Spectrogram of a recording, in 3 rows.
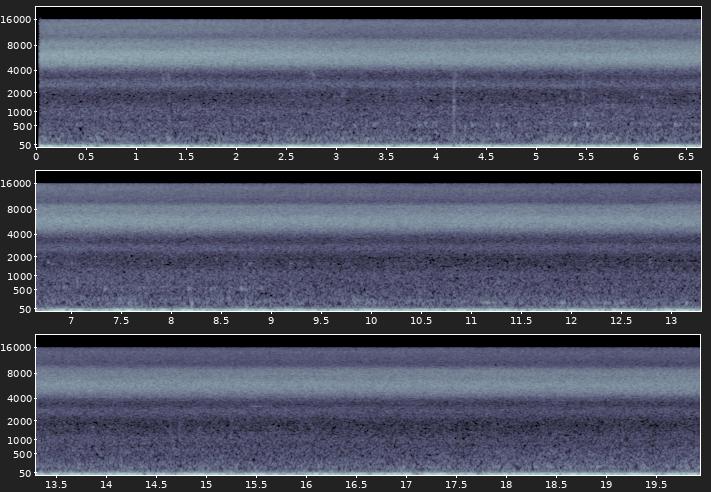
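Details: Summer cicadas on a 2 PM walk on 28 July 2021 through a suburban neighborhood of Nisshin city, Aichi, Japan: a steady, dense, high hissing buzz that never breaks, over low rumbling background noise.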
